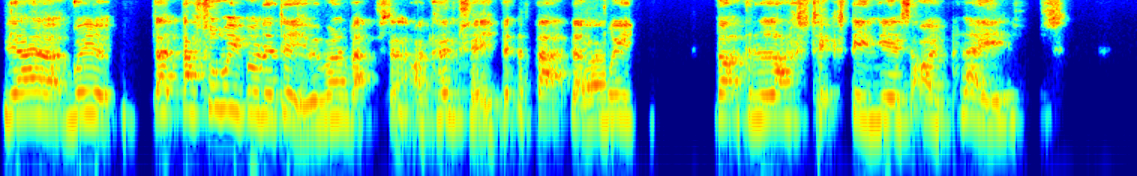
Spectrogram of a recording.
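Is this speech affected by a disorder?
Yes: deafness, lost hearing around age 4; cochlear implant; cochlear implant after university, deteriorated after car accident, internal implant replaced; new implant not restoring hearing, awaiting electrode pull-back surgery, left ear under speech banana.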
